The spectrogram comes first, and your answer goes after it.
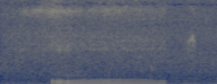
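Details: A sleeping Toy Poodle, whose nose has been bad since an old injury, gives one gentle nasal snore, a smooth, even-pitched whistling hum held about a second, starting abruptly and stopping cleanly amid faint room quiet.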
